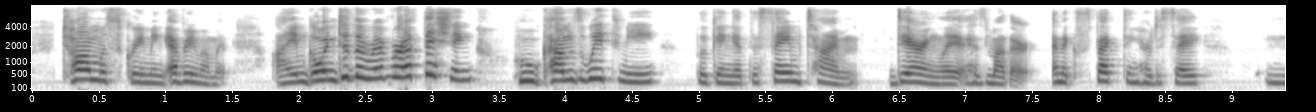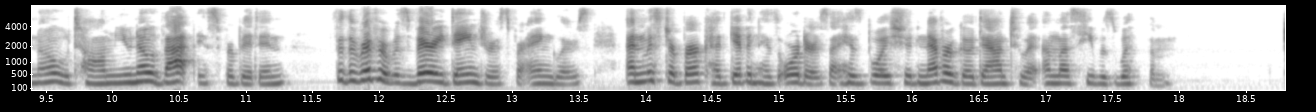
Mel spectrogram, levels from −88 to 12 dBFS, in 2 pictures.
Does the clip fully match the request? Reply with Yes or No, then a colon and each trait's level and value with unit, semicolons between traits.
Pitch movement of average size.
Yes: average, 4.2 semitones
